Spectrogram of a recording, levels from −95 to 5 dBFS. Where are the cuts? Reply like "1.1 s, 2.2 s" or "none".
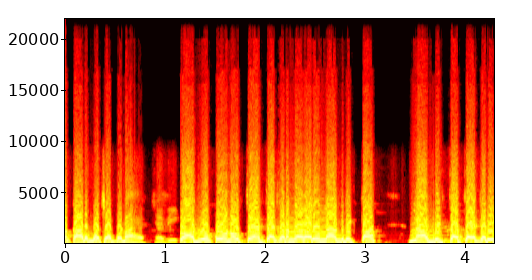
1.1 s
